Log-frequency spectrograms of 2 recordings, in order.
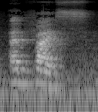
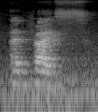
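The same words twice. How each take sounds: Both takes have the same delivery.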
